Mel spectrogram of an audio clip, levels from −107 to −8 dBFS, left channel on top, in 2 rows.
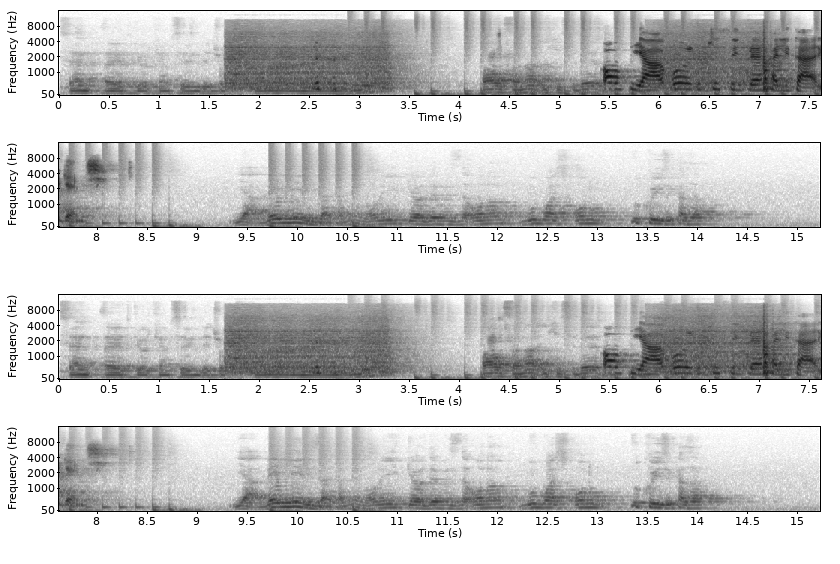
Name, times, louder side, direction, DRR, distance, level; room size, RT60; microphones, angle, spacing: voice 1, 0.0-1.7 2.0-3.2 4.2-6.6 9.4-13.1 13.3-14.0, right 1 dB, 55° right, 2 dB, 1.8 m, -40 dB
sound 1, 1.7-3.4 5.9-7.2, equal, 5° left, 1.4 m, -30 dB
sound 2, 2.8-3.3 3.6-8.9 9.7-10.7, left 2 dB, 40° left, 1.5 m, -44 dB
voice 2, 5.4-8.1, left 5 dB, 80° left, 17 dB, 0.6 m, -23 dB
27.0 x 26.0 x 3.7 m, 1.3 s
head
